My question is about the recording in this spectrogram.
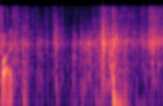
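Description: Wrapping paper rustling and crackling as it is handled and lifted out of a cardboard box, with scattered sharp clicks and a dull thump about one and a half seconds in.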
